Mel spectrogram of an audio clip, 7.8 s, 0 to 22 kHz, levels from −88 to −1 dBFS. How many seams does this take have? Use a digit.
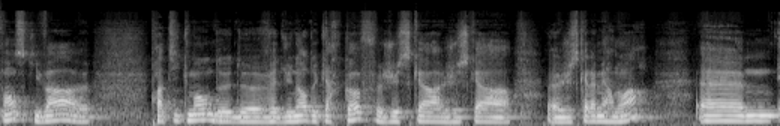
0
